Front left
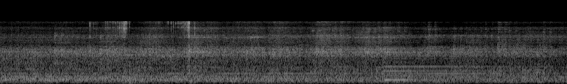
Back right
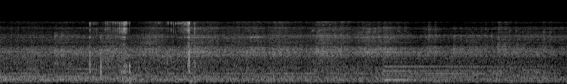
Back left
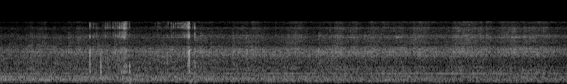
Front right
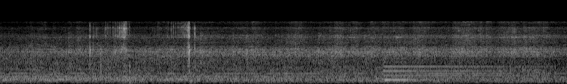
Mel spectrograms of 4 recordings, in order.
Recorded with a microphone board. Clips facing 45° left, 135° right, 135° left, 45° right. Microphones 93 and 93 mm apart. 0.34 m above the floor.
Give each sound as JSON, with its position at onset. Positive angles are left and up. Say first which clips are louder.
{"t": 0.9, "sound": "a camera shutter", "louder": "back right 2 dB, back left 2 dB", "azimuth_deg": -165}
{"t": 3.8, "sound": "a guitar", "louder": "back right 1 dB, front right 4 dB", "azimuth_deg": -45}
